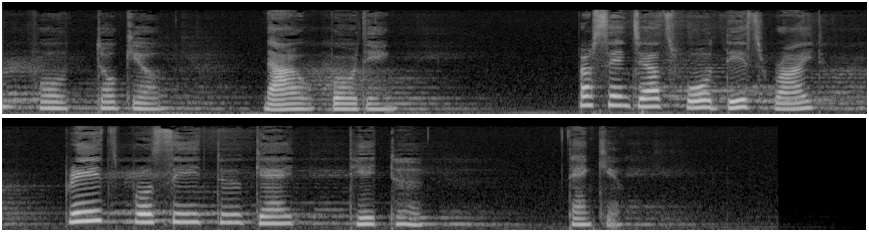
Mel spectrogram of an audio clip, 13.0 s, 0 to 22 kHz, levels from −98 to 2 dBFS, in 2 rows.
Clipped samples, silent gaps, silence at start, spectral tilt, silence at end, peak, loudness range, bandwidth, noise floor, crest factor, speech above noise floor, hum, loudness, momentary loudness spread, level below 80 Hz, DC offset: under 0.1%; none; 0 s; -4.5 dB/octave; 1.6 s; -14 dBFS; 10 LU; 16.5 kHz; -86 dBFS; 20 dB; 56 dB; none; -31 LUFS; 22 LU; -62 dBFS; under 0.1%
